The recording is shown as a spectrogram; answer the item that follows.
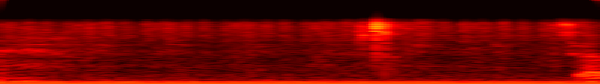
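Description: A steady low hum with one short click a little past halfway.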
